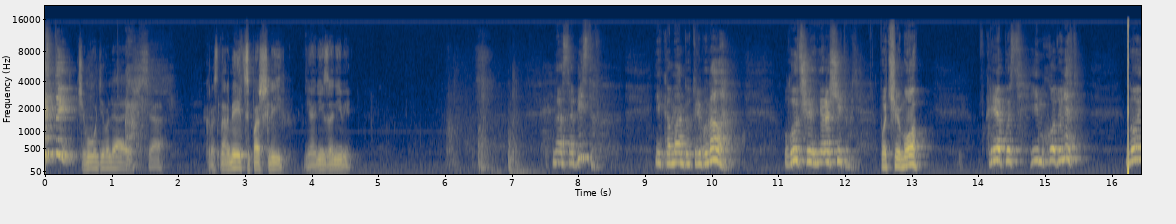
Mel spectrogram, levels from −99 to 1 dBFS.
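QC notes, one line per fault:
16.24 s, file tags played as audio. A very short, loud rasp cuts in with hard edges right at the end of the clip. It lasts only a few milliseconds. Text from the file's tag block has been read as if it were sample data. Character bytes cluster in a narrow range of values, so the burst sounds harsh and gritty and sits offset to one side rather than centred. Nothing in the sound leads into it or away from it.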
